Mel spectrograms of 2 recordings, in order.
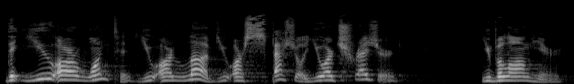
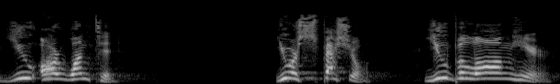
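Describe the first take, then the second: First: The same words again, softer and falling, tender; gentle reassurance. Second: Slow, higher, emphatic preaching of each phrase; proclaiming. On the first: Pastor gently reminds listeners they belong, soft and tender. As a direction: let each line settle quietly like a reassurance. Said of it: "It all reminds us". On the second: The toys preach to the child, slow emphatic proclamation. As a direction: proclaim every word like a promise from the pulpit. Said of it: "preaching to you". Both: Acted.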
